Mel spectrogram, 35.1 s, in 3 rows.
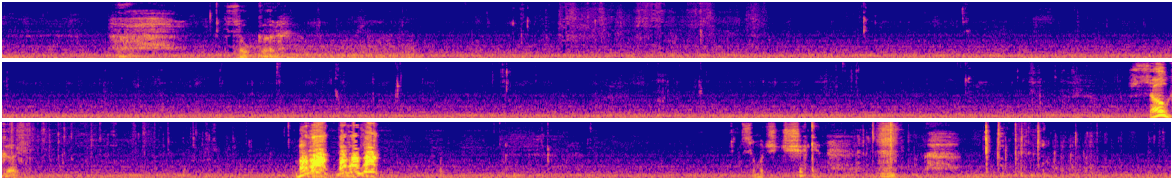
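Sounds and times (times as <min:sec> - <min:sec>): steady low hum: 0:00.0 - 0:35.0
man chewing with wet smacking: 0:03.0 - 0:23.0, 0:23.6 - 0:26.4.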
